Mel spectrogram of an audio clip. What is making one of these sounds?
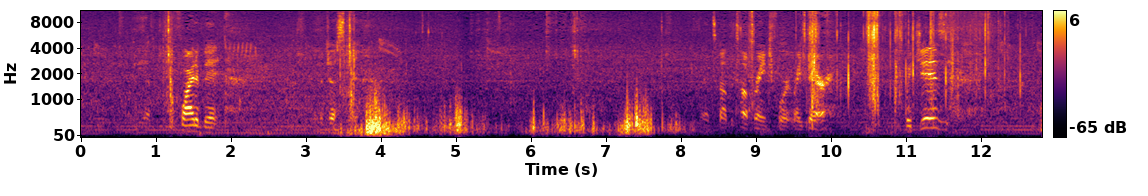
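A young man talks outdoors, close by.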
